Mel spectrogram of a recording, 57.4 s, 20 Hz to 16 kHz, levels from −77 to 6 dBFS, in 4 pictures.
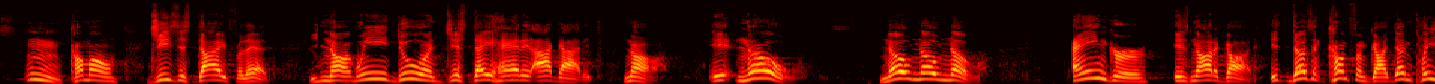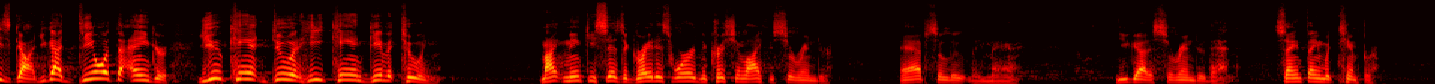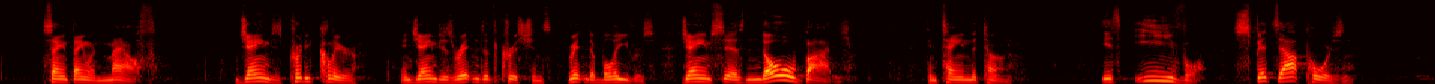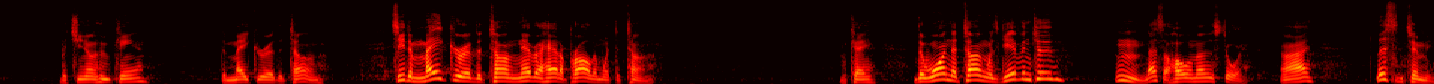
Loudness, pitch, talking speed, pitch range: -31 LUFS, 165 Hz, 155 wpm, 130-220 Hz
